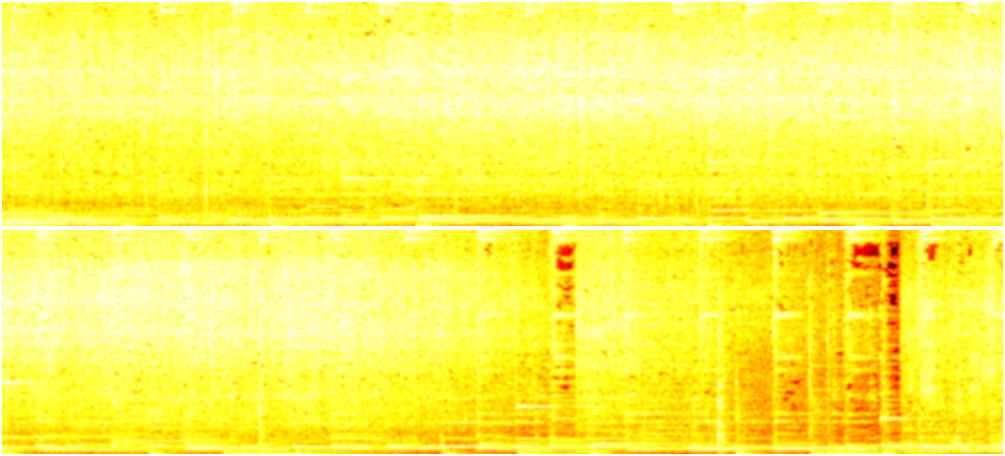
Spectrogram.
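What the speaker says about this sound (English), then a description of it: "Saute the chicken until brown." Chicken for a curry sizzles steadily in a hot pan as it browns, with a regular rhythmic tapping and occasional scraping as it is stirred.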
